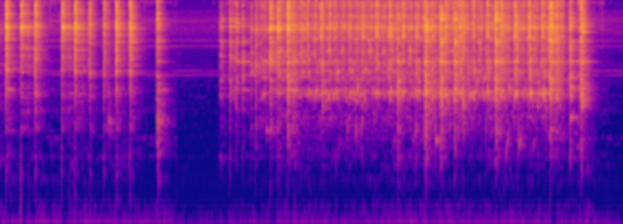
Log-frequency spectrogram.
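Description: Chicken shami kabab mixture with seasonings beaten in a bowl: a string of sharp utensil clicks against the bowl, then a fast, steady run of rhythmic tapping and stirring, close and clear, with no talk.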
